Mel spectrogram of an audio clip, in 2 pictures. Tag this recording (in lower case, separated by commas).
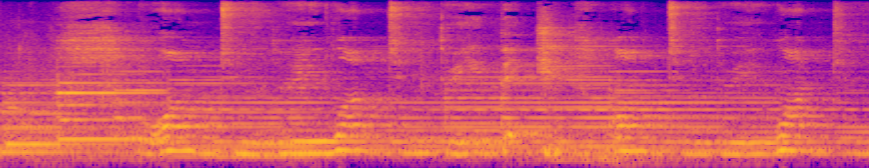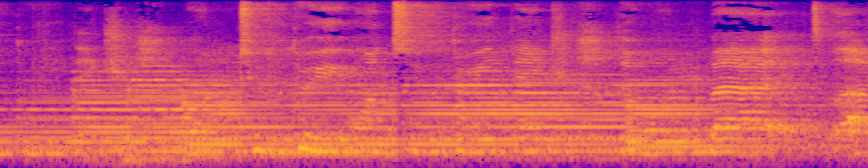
child singing, female singing, music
